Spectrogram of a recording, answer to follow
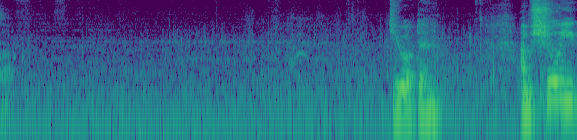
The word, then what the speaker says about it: duodenum: I'm sure you call it a duodenum. But I think the actual pronunciation, as in from the English dictionary, of which, let's face it, all of your language comes from, is the duodenum.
